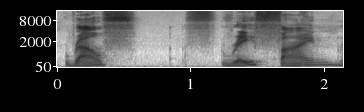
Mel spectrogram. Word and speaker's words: Fiennes: It stars Ralph Fiennes, right? Is that how you pronounce it? – Oh, yeah.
